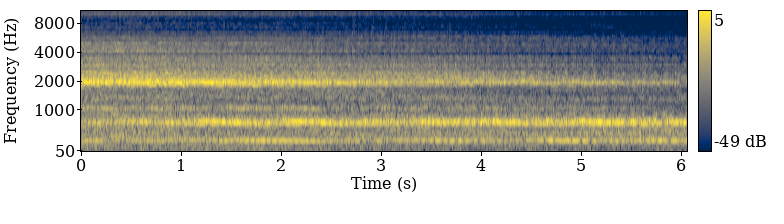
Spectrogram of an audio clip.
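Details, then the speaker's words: 220 V single-phase electric motor wired with a run capacitor for reversing: it spins away from the viewer to the right with a steady hum and clean mid-pitched whine, no knocks or rubbing; healthy. "Электродвигатель вращается от меня, то есть туда, вправо."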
